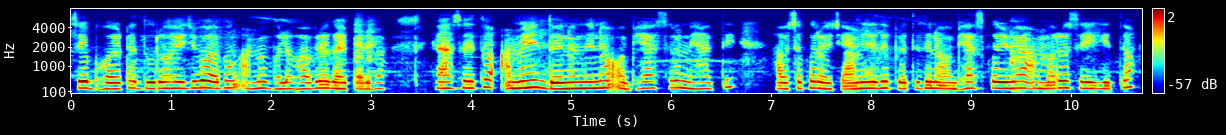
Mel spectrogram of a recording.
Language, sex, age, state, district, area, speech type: Odia, female, 45-60, Odisha, Subarnapur, urban, spontaneous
